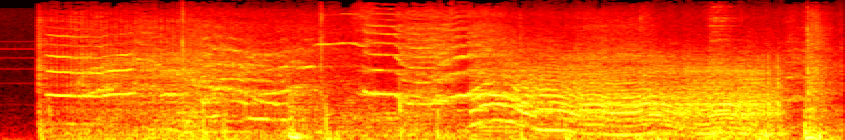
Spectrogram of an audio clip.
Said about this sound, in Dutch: Is dat hem, de deur? Dat was die deur, ja, inderdaad. Nou, dat klinkt indrukwekkend. Ja, het was een hele mooie, grote, houten, eikenhouten deur, zal ik maar zeggen.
